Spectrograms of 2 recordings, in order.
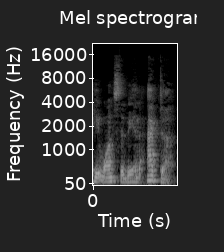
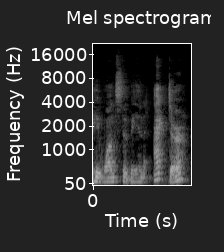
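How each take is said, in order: First: The final R becomes a drawn-out 'ah'. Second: The final R sound is clearly pronounced. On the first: "a New Yorker might say" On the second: "normally you'd say"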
